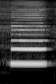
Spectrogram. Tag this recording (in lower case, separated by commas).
musical instrument, music, wind instrument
